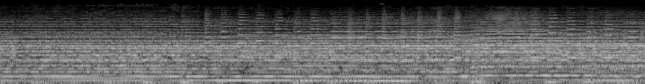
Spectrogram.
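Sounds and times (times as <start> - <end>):
strings-only orchestral reprise with sustained bowed chords: 0.0 - 6.4.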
